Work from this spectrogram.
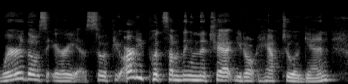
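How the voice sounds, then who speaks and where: Here a woman with a Wisconsin accent speaks at a medium pitch. Her intonation is lively against a quiet background. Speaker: former school administrator and workshop facilitator. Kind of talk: webinar presentation.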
